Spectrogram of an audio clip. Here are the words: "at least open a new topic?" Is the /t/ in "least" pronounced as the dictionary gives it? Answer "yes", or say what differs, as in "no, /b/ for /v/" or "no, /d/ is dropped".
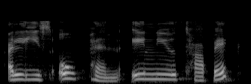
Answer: no, /t/ is dropped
